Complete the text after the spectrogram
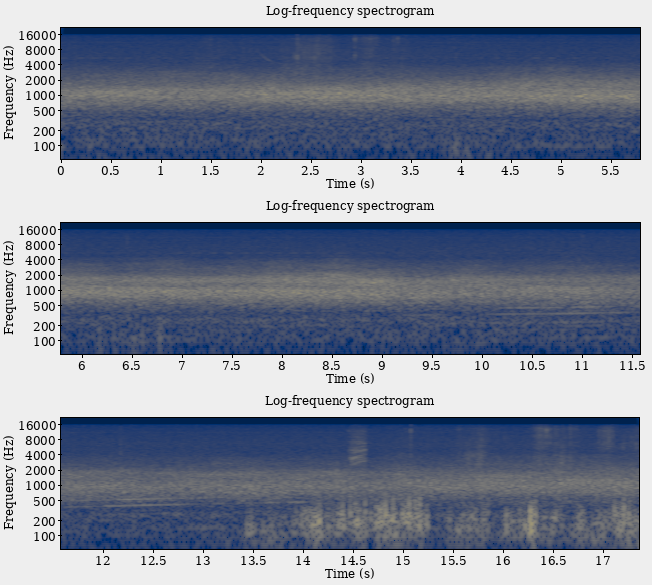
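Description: A steam train chuffs steadily in the distance.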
